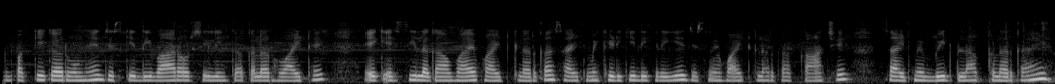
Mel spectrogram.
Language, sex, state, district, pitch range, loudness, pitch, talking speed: Hindi, female, Chhattisgarh, Kabirdham, 180-195 Hz, -28 LUFS, 185 Hz, 215 wpm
